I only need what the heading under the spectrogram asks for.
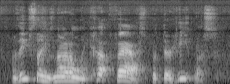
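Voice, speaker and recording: A man speaks at a moderate pace in a plain, everyday voice. His intonation is lively. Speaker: knife maker. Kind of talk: workshop tutorial talk to camera.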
